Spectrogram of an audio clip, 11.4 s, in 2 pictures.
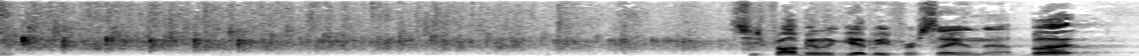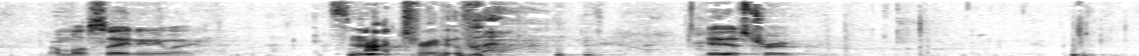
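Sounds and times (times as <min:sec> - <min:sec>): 
audience applause: 0:00.0 - 0:04.9
speech: 0:03.7 - 0:06.8, 0:07.4 - 0:09.8.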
